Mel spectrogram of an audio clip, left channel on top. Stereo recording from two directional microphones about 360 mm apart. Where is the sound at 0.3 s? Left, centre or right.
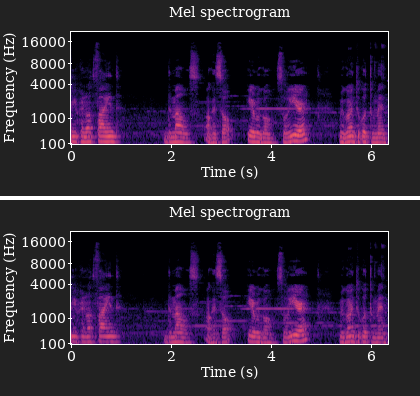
Centre.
